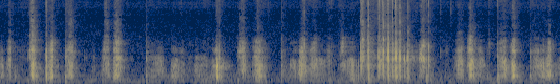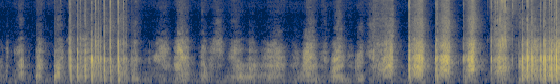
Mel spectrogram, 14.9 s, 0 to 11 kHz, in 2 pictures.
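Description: Long nails and fingertips scratch and rub the printed card cover of a solid A4-size watercolor paper block held upright. Quick, irregular dry papery scrapes and rubs come about three per second with short, crisp decays and a midrange body. The strokes grow denser, louder and brighter toward the end.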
